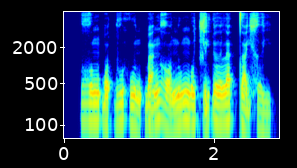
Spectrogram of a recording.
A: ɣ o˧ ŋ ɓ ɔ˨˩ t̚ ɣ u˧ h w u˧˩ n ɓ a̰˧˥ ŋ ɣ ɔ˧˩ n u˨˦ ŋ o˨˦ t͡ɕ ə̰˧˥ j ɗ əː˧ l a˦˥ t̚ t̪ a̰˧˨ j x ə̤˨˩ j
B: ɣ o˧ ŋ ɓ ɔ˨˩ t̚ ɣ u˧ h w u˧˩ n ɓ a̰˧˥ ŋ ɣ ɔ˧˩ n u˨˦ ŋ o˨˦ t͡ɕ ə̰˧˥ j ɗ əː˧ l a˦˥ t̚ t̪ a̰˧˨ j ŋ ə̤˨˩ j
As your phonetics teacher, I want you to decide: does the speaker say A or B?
A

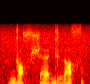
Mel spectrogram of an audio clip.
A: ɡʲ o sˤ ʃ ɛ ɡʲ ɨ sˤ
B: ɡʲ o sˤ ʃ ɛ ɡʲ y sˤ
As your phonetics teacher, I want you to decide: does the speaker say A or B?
A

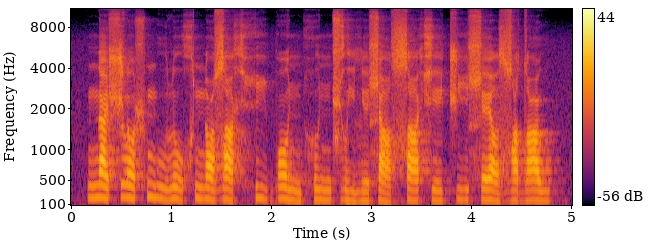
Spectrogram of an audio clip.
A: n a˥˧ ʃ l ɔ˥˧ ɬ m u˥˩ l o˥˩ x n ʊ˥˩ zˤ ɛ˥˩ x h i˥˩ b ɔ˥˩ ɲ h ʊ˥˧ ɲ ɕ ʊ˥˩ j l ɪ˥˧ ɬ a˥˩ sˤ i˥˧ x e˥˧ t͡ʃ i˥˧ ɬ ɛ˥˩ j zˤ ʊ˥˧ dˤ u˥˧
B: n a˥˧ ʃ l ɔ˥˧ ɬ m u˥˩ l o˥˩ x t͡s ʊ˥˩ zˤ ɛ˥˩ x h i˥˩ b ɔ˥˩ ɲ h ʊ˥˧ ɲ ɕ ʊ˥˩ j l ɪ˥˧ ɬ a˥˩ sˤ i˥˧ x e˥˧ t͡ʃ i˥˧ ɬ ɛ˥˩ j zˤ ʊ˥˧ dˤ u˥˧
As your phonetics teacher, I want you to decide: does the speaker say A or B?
A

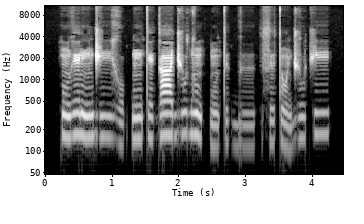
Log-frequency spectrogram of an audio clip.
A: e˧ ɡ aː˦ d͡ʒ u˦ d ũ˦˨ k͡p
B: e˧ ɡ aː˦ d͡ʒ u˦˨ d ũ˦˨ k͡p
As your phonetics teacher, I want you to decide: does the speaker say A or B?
A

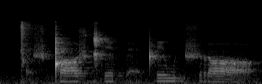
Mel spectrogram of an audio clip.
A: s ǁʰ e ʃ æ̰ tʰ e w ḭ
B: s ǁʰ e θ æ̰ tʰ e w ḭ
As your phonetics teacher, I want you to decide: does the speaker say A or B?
B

